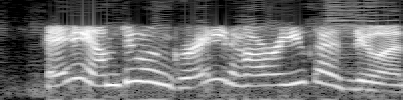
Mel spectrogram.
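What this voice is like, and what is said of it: Cheerful, happy-sounding voice. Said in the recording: “she sounds so happy.”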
